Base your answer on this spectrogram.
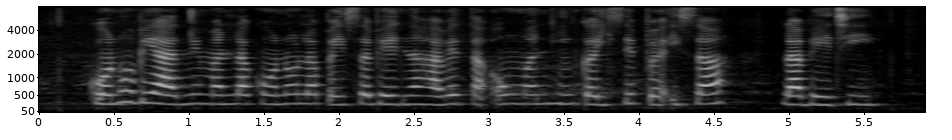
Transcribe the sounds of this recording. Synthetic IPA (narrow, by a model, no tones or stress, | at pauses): koːnõbʱiaːd̪mimɐnlakoːnõlapəjsabʱeːd͡ʒnaɦaʋet̪ɐʔoũmɐnɦĩːkəjsepəsa | labʱeːd͡ʒʱiː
